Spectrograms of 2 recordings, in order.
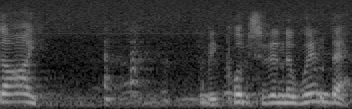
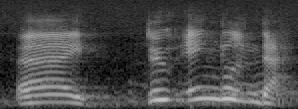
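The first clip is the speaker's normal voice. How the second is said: higher, louder, slow mock-German complaint; indignant German tourist; 4 semitones higher, 3 dB louder, slower than usual. German comes back to the shop owner, indignant mock-German accent. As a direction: tell the Englishman off in a comic German accent.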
